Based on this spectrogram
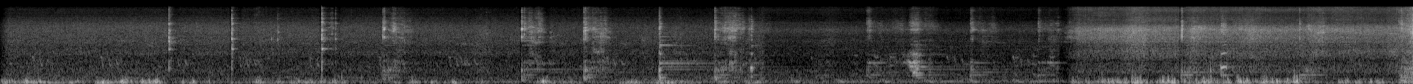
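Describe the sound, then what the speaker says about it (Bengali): Saag cooked with fried eggplant in a pan, a spoon scraping and stirring in sharp repeated strokes over a soft steady sizzle that grows brighter near the end, no talking. "বেগুন মিশিয়ে আরও 3-4 মিনিট মতো রান্না করে নিয়েছি"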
